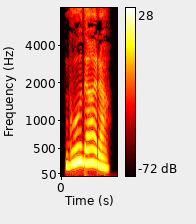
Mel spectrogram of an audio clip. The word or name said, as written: ಭೂಧ್ರ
